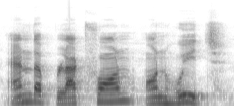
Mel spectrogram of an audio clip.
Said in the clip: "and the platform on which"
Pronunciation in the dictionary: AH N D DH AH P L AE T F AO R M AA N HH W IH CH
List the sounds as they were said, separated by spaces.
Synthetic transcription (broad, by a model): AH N D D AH P L AE T F AO R M AA N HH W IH CH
